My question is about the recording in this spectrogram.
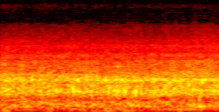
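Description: Steady rushing of water pouring down a stepped concrete channel over its small weirs, with splashing from a child wading through it.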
